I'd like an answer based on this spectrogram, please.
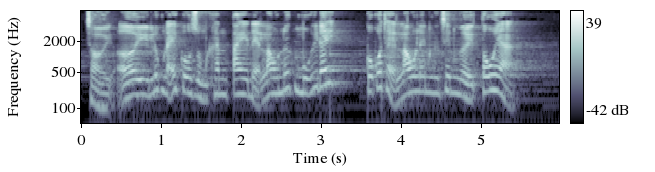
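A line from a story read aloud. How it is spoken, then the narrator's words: Angry shout. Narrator (Vietnamese): Trang Hạo Nhiên lại tức giận kêu to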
